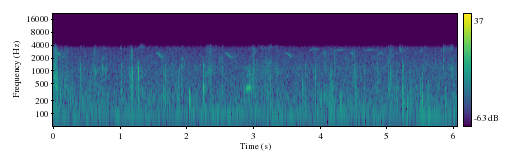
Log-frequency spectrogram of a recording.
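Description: Faint, irregular light taps of a toddler's sneakers walking on asphalt, with short bird chirps repeating in the background.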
